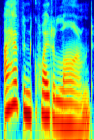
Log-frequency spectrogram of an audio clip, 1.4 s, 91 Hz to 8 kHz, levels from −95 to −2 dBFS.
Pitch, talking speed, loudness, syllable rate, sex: 190 Hz, 210 wpm, -16 LUFS, 6.1 syllables/s, female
